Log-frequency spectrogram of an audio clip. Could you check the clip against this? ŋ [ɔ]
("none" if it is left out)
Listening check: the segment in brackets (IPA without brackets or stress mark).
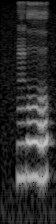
o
